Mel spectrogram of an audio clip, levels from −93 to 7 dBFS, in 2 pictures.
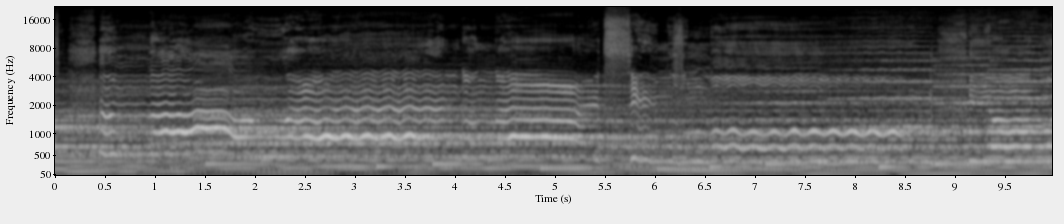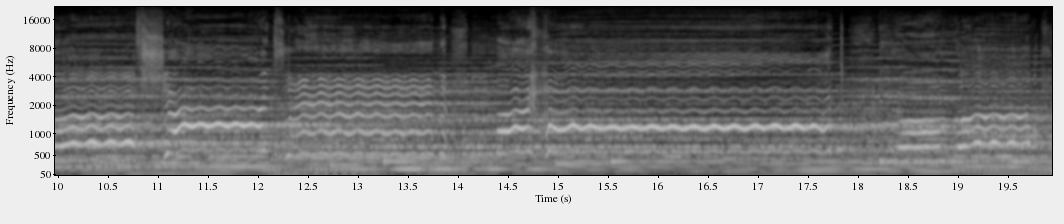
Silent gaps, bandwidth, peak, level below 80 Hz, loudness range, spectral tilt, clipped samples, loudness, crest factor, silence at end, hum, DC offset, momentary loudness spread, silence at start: none; 19 kHz; -10 dBFS; -54 dBFS; 5 LU; -4 dB/octave; under 0.1%; -23 LUFS; 14 dB; 0 s; none; under 0.1%; 10 LU; 0 s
